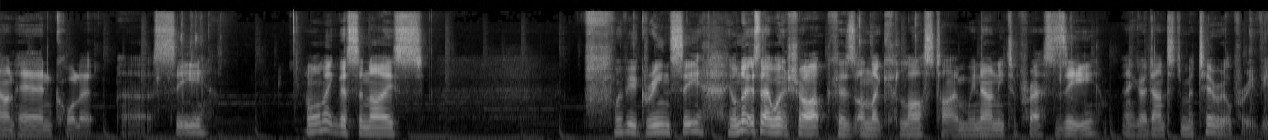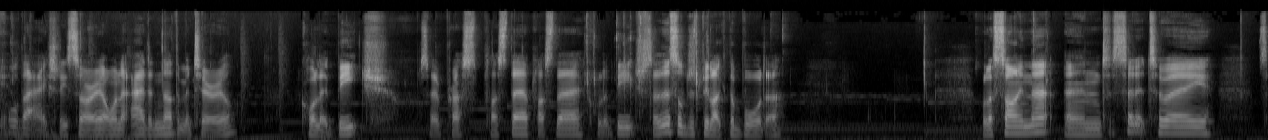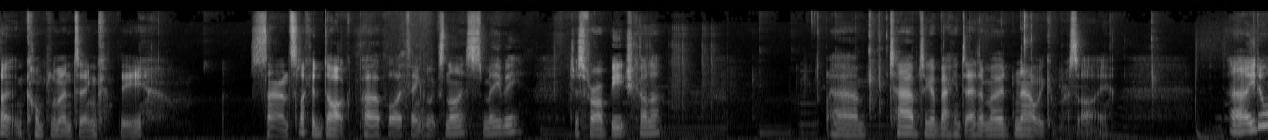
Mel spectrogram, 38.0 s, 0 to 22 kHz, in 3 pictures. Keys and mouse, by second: 0.9-2.3 drag, 7.1 middle click, 8.6 n, 9.1 n, 10.8 z, 12.2 middle click, 12.6 Tab, 13.1 ctrl+z, 14.7 click, 16.9 click, 17.8-20.5 drag, 22.4 click, 22.8 middle click, 24.1 Tab, 32.9 middle click, 33.7 middle click, 34.0 Tab, 34.8 middle click.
